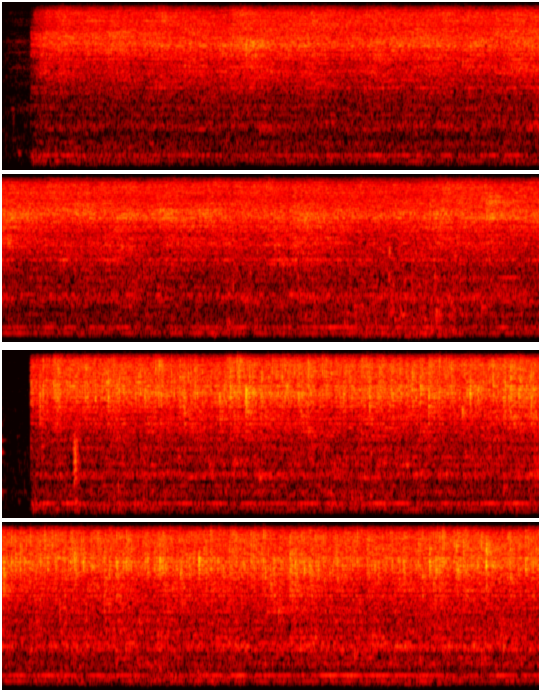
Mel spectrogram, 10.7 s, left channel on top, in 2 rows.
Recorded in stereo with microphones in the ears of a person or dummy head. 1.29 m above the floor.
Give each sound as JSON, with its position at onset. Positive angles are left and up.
{"t": 0.3, "sound": "a running tap", "side_deg": -55, "distance_m": 1.3}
